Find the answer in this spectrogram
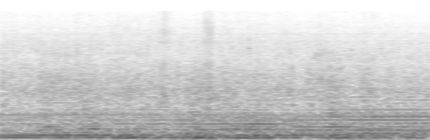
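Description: Sailing yacht's auxiliary engine running steadily as the boat motors slowly through the water: an even, low hum.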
